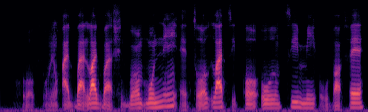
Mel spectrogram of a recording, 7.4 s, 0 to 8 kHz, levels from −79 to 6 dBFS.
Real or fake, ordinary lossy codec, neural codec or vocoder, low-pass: fake; Opus, 24 kbps; autoencoder, 22.05 kHz, a latent of 192 numbers a frame, VITS, trained on many speakers; 7.2 kHz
